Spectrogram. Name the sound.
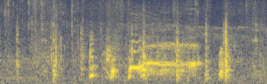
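hens clucking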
